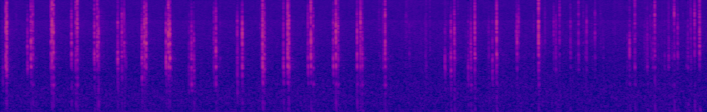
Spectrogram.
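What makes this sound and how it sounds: Long painted fingernails tap and scratch the sides of a small clear plastic (PET) cola bottle with a white cap, partly full of dark soda and held in both hands. The result is an irregular stream of quiet, sharp, bright clicks that die away almost instantly, with a faint low hum underneath.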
